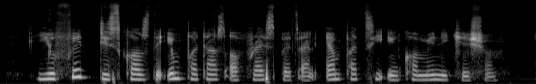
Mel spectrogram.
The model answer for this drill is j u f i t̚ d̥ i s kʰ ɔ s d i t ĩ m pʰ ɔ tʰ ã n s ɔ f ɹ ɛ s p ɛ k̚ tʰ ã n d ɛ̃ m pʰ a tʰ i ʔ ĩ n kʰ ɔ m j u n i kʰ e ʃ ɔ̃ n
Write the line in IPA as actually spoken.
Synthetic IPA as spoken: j u f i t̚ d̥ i s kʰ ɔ s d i ʔ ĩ m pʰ ɔ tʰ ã n s ɔ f ɹ ɛ s p ɛ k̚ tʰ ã n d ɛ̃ m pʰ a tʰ i ʔ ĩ n kʰ ɔ m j u n i kʰ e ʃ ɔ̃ n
